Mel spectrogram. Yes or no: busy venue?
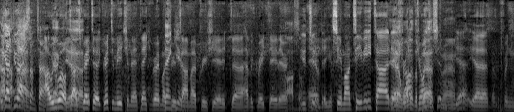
yes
